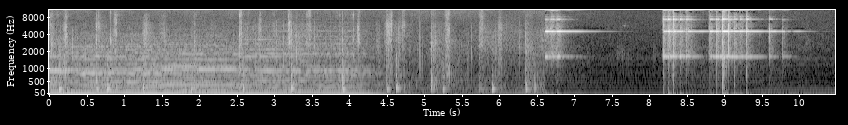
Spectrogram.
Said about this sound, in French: À 19h, il va sonner chez elle.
